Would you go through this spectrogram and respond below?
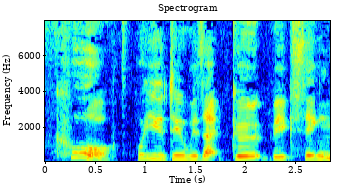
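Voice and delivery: high, loud little woman's voice. A narrator's reading. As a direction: pipe up as a cheeky little woman. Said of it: "A little high woman's voice said".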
